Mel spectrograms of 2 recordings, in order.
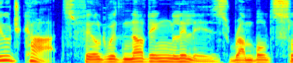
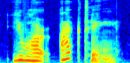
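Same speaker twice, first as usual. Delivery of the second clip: put-on high, hurt young woman; a wounded young actress; 11 semitones higher than usual. Sibyl voiced, high tone.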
